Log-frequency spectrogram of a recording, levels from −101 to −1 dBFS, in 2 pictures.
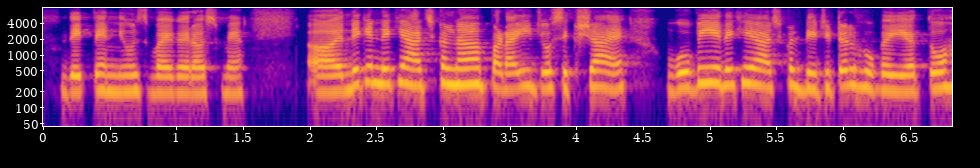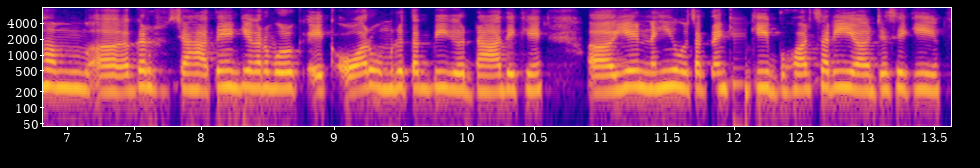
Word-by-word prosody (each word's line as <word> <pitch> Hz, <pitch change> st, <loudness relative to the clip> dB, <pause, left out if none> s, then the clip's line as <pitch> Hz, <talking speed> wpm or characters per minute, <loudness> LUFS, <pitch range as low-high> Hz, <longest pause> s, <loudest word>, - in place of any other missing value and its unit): देखते 200 Hz, +2 st, 0 dB
हैं 215 Hz, -, 0 dB
न्यूज़ 205 Hz, 0 st, -5 dB
वग़ैरह 195 Hz, -1 st, +1 dB
उसमें। 190 Hz, 0 st, -5 dB, 0.5 s
अ, 200 Hz, +1 st, +3 dB
लेकिन 285 Hz, +4 st, +2 dB
देखिए 280 Hz, +1 st, +3 dB
आजकल 270 Hz, +2 st, +1 dB
ना 275 Hz, +1 st, +5 dB
पढ़ाई 235 Hz, +1 st, +2 dB
जो 235 Hz, 0 st, +1 dB
शिक्षा 245 Hz, +2 st, 0 dB
है, 230 Hz, 0 st, 0 dB, 0.3 s
वो 230 Hz, +3 st, +2 dB
भी 290 Hz, +4 st, +2 dB
ये 295 Hz, -, +5 dB
देखिए 275 Hz, +2 st, +1 dB
आजकल 255 Hz, +1 st, 0 dB
डिजिटल 235 Hz, +3 st, 0 dB
हो 240 Hz, -3 st, -1 dB
गई 215 Hz, -1 st, 0 dB
है। 205 Hz, 0 st, +2 dB
तो 230 Hz, +1 st, +3 dB
हम 245 Hz, -2 st, 0 dB
अ, -, -, -4 dB, 0.2 s
अगर 245 Hz, +4 st, 0 dB
चाहते 225 Hz, 0 st, -2 dB
हैं 250 Hz, -1 st, +1 dB
कि 255 Hz, -, +1 dB
अगर 240 Hz, -1 st, 0 dB
वो 235 Hz, 0 st, +1 dB
एक 210 Hz, -, -2 dB
और 220 Hz, +5 st, +2 dB
उम्र 245 Hz, -1 st, 0 dB
तक 235 Hz, -, -1 dB
भी 245 Hz, -2 st, -1 dB
अ, 220 Hz, -, +1 dB
ना 205 Hz, 0 st, +1 dB
देखें। 220 Hz, 0 st, -2 dB, 0.4 s
अ, 200 Hz, 0 st, +3 dB
ये 250 Hz, +4 st, +2 dB
नहीं 245 Hz, +1 st, +1 dB
हो 240 Hz, -, +1 dB
सकता 230 Hz, -1 st, -3 dB
है 235 Hz, -, -1 dB
क्योंकि 245 Hz, -2 st, -3 dB
बहुत 220 Hz, +1 st, -2 dB
सारी 245 Hz, -1 st, +1 dB
अ, 215 Hz, -1 st, +2 dB
जैसे 230 Hz, +1 st, -1 dB
कि 220 Hz, -1 st, -3 dB
235 Hz, 230 wpm, -19 LUFS, 215-250 Hz, 0.5 s, ना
